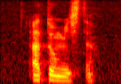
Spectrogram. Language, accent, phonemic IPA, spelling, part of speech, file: French, France, /a.tɔ.mist/, atomiste, noun, LL-Q150 (fra)-atomiste.wav
- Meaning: atomist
